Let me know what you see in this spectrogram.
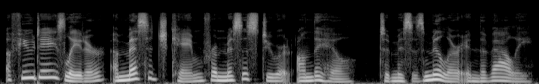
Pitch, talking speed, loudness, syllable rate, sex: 180 Hz, 210 wpm, -19 LUFS, 4.8 syllables/s, female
